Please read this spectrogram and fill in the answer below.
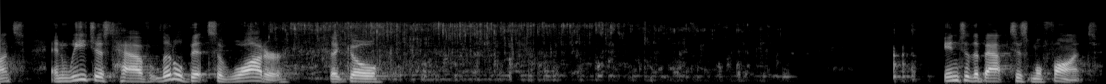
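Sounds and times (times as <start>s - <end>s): water pouring into metal bowl: 2.4s - 8.0s.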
